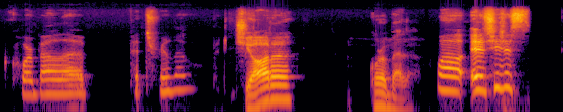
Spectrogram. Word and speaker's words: Chiara: Taria Corbella Petrillo. Chiara Corbella.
